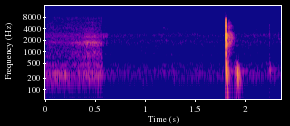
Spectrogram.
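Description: Near silence broken by a single sharp click near the end.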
